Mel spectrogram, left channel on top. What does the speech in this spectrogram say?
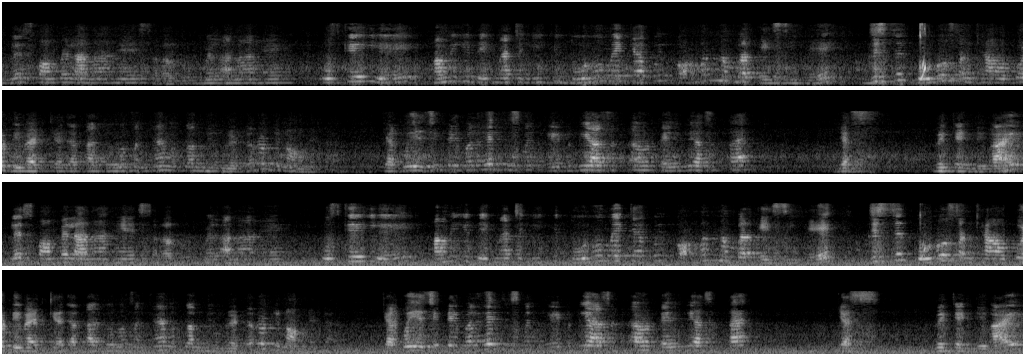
फॉर्म में लाना है, सरल रूप में लाना है। उसके लिए हमें ये देखना चाहिए कि दोनों में क्या कोई कॉमन नंबर ऐसी है जिससे दोनों संख्याओं को डिवाइड किया जाता है। दोनों संख्याएं मतलब न्यूमरेटर और डिनोमिनेटर। क्या कोई ऐसी टेबल है जिसमें 8 भी आ सकता है और 10 भी आ सकता है? Yes, we can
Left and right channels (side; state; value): right; noise; rumble, 11 dB below the sound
